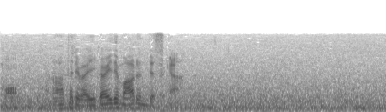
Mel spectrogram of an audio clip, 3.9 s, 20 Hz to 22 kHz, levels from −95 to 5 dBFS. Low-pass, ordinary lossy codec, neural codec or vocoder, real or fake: 7.2 kHz; none; none; real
